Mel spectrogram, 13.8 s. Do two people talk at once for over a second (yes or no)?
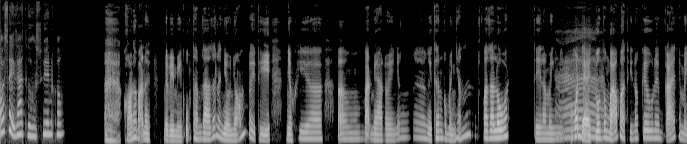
yes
